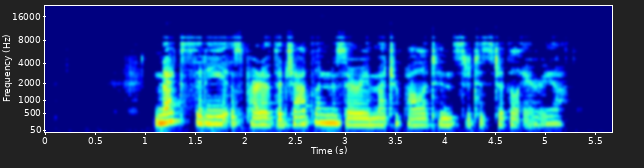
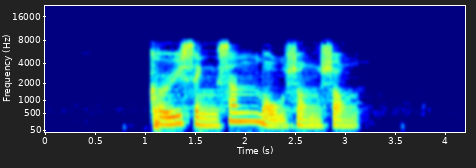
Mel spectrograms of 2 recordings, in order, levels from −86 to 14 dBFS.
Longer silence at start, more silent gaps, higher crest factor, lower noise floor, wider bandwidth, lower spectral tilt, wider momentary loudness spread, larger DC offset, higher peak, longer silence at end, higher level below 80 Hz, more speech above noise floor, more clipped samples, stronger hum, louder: about the same, 1.1 s vs 1.05 s; neither; first, 24 dB vs 18 dB; about the same, -83 dBFS vs -81 dBFS; first, 9.4 kHz vs 8.4 kHz; about the same, -4 dB/octave vs -4 dB/octave; first, 15 LU vs 9 LU; neither; about the same, -4 dBFS vs -2 dBFS; second, 0.5 s vs 1.1 s; second, -70 dBFS vs -60 dBFS; second, 58 dB vs 64 dB; neither; neither; second, -25 LUFS vs -17 LUFS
